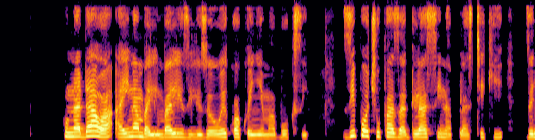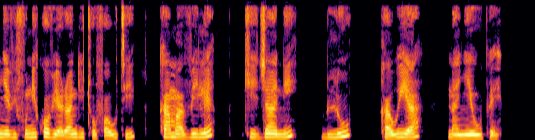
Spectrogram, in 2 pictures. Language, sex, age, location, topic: Swahili, female, 25-35, Mombasa, health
